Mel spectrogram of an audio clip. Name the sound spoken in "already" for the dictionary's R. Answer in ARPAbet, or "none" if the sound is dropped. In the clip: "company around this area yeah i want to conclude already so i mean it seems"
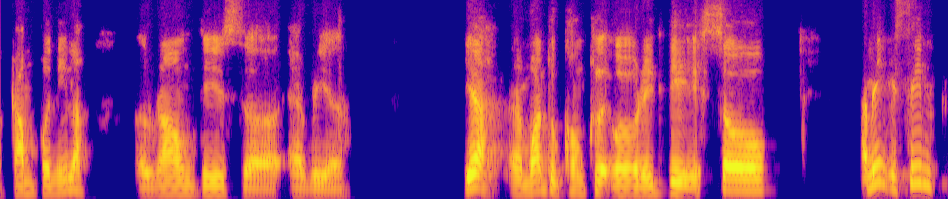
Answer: R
